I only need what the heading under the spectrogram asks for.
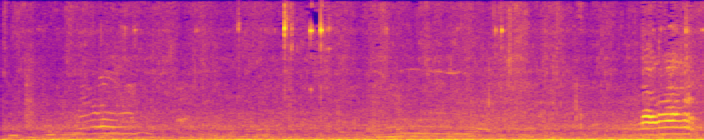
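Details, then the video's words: A female stray cowcat waits at her usual spot and meows on seeing the person who feeds her. Several soft, wavering meows come early, then a louder, rising harmonic meow at the end, over low rumble and human speech. "Cute cowcat is waiting for me and starts meowing when she saw me"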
